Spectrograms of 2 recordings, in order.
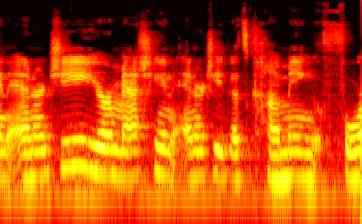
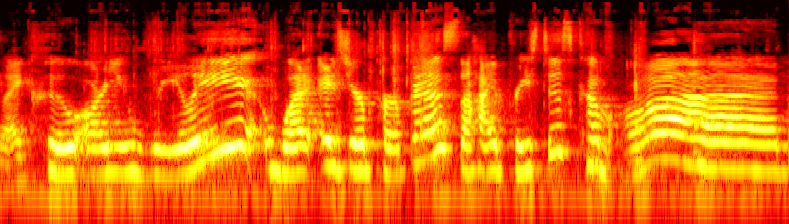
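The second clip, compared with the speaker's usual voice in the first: excited wonder; 2 semitones higher, 6 dB louder, slower than usual. Real, not acted. Excited about the cards.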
